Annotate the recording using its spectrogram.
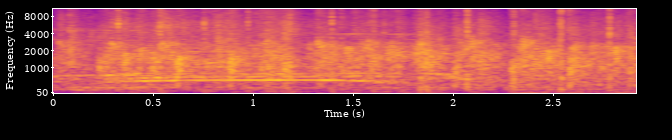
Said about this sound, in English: Hey, say applaud for Ace. You don't have to. It's fine.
